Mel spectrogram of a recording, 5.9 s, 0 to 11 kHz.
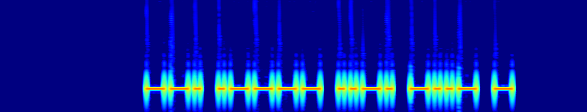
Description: Morse code, heard as a keyed tone, about 20 wpm, 700 Hz. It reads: G1FXT
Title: DXCC-100 Call Signs - 5 Characters - 20wpm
